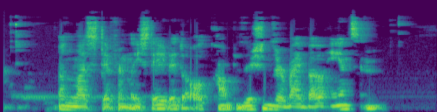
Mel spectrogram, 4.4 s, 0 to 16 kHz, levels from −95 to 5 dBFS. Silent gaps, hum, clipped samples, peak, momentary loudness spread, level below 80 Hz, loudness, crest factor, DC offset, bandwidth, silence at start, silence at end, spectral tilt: none; none; under 0.1%; 0 dBFS; 7 LU; -42 dBFS; -13 LUFS; 14 dB; under 0.1%; 9.6 kHz; 0.05 s; 0.55 s; -4.5 dB/octave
